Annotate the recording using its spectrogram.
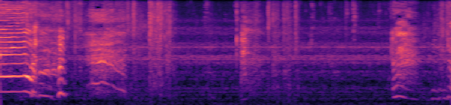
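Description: A woman's high, drawn-out squeal lasting under a second at the start, then a short falling groan and, a little after five seconds, a breathy gasp, with a quiet stretch between. These are wordless reactions to the burn of eating Hot Cheetos.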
